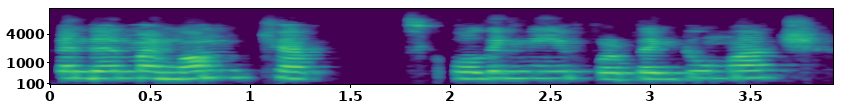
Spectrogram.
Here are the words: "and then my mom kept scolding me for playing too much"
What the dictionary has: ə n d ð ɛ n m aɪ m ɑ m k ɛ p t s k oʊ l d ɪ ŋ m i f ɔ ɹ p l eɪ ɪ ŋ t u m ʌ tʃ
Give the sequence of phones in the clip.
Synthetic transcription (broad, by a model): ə n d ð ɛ n m aɪ m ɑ m k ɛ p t s k oʊ l d ɪ ŋ m i f ɔ ɹ p l eɪ ɪ ŋ t u m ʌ tʃ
